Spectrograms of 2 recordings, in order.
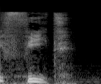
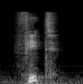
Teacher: Similarly, we have the word feet. We don't say fit, we say feet. There's an elongation of the E sound.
